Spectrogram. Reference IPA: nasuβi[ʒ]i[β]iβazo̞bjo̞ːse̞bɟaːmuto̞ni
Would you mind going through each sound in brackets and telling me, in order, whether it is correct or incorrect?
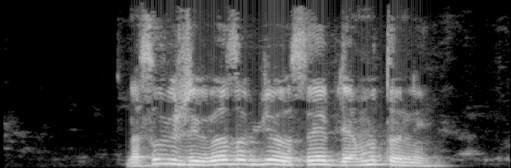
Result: correct, correct

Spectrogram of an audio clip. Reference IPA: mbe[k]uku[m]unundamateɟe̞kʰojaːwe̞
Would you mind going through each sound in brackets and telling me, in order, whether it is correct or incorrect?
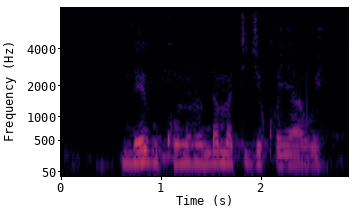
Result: incorrect: ɡ, incorrect: n

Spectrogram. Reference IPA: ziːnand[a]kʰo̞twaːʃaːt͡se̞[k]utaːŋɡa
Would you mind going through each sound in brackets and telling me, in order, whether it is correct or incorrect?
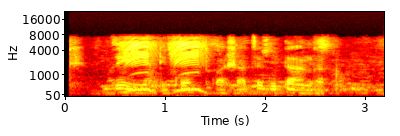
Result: incorrect: i, incorrect: ɡ

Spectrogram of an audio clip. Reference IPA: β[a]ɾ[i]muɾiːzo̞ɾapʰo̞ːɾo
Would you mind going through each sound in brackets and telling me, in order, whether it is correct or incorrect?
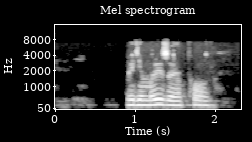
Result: incorrect: i, correct

